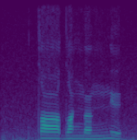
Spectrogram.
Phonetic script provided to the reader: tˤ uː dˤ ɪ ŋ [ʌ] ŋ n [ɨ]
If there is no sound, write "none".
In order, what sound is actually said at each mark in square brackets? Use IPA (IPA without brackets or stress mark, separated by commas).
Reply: ʌ, ɪ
